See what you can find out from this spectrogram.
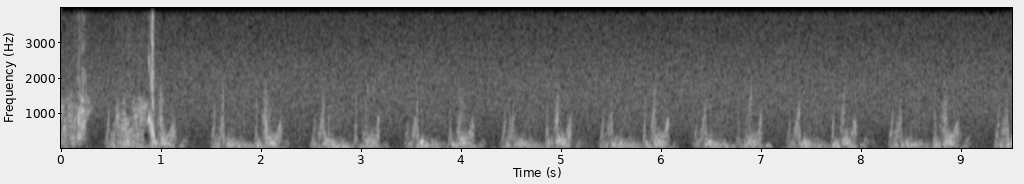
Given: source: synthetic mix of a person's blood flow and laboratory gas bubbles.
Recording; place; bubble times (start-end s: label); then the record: Doppler ultrasound of blood flow; precordium
0.00-0.32 s: bubbles
0.53-0.99 s: bubbles
From the record:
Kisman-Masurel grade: 213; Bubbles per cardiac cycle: several, 3 to 8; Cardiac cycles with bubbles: 1 to 10%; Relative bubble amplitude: loud (0.450 to 0.775); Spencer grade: 1 (occasional bubble signal discernible with the cardiac motion signal, with majority of cardiac periods free of bubbles); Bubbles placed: anywhere in the cardiac cycle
